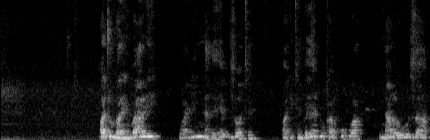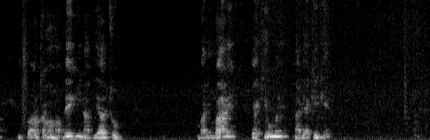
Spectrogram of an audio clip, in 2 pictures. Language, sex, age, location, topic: Swahili, male, 18-24, Dar es Salaam, finance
